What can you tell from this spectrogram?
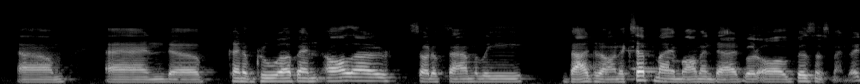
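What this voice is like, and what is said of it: Indian English accent. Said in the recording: “as you can see from my accent, born and brought up in India”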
